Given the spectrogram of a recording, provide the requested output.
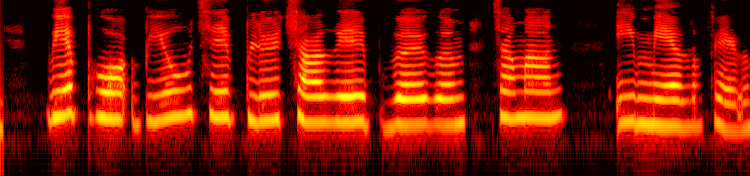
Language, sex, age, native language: Icelandic, female, 11, German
